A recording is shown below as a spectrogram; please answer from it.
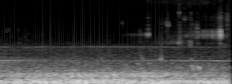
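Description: Deep underwater rumble from a film's sound design, heavy and steady, with a thin steady tone above it and a few faint ticks near the end.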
